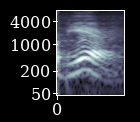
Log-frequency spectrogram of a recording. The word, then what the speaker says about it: bière: If you want beer, you have to ask for bière. You have to pronounce the I and the E both.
